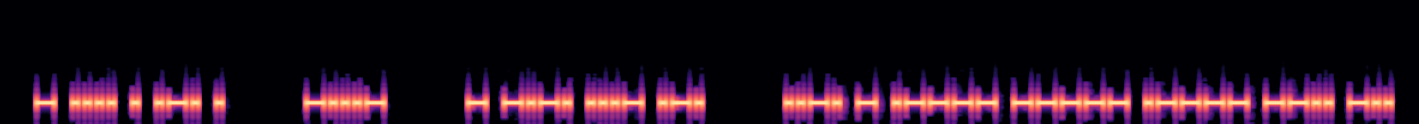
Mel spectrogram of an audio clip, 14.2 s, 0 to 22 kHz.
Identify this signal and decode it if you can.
Morse code, heard as a keyed tone, about 20 wpm, 700 Hz. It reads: THERE <BT> TCVR FT101ZD
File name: 20WPM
